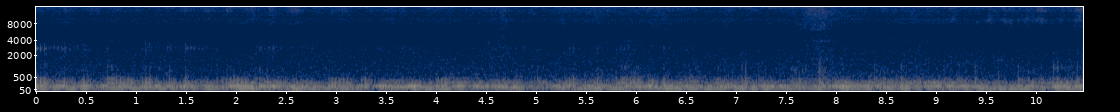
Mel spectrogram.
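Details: Pet cat being stroked, giving a continuous deep purr that holds steady for the whole stretch, low and even, with soft scratching sounds from hands on fur.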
